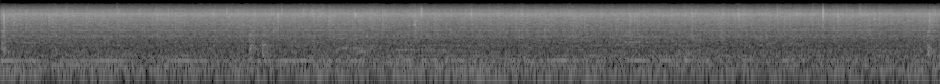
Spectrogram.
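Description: Steady sizzle of chicken keema stuffing frying in a pan on low flame, with a low steady hum beneath it. A few faint soft taps come from dough balls being pressed flat on a floured counter.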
